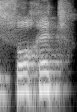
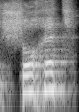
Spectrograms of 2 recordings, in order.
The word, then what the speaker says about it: Shochet: Here you see a Jew from the Russian Pale settlement, Yudol Itzkevich Sochet, that is Shochet in the Lithuanian pronunciation, where sus and shuz are not clearly distinguished, becomes Yudol Shochet later in life.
